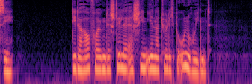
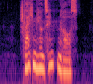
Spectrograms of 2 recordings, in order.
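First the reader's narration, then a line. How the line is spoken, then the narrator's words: Whispered. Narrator (German): flüsterte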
